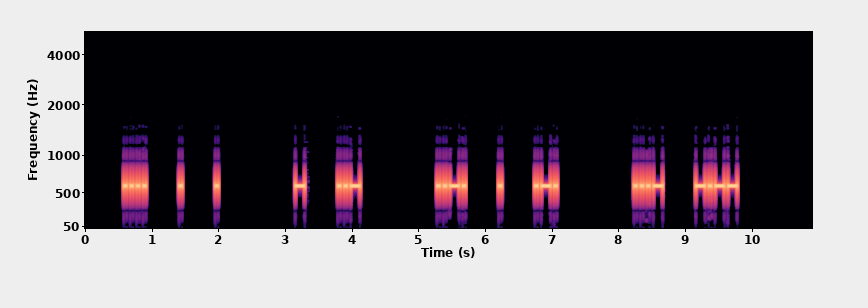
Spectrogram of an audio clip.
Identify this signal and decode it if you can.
Morse code, heard as a keyed tone, about 25 wpm, spaced as for 13 wpm, 590 Hz. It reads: HEE TU FER VY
